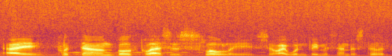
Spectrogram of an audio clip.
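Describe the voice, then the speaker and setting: An actor as a wry, wisecracking private eye. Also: male voice, deep voice, normal speed, natural voice, poor audio. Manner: dry, wisecracking. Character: wry, world-weary male private eye. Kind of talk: 1940s radio acting. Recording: old radio broadcast with music.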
